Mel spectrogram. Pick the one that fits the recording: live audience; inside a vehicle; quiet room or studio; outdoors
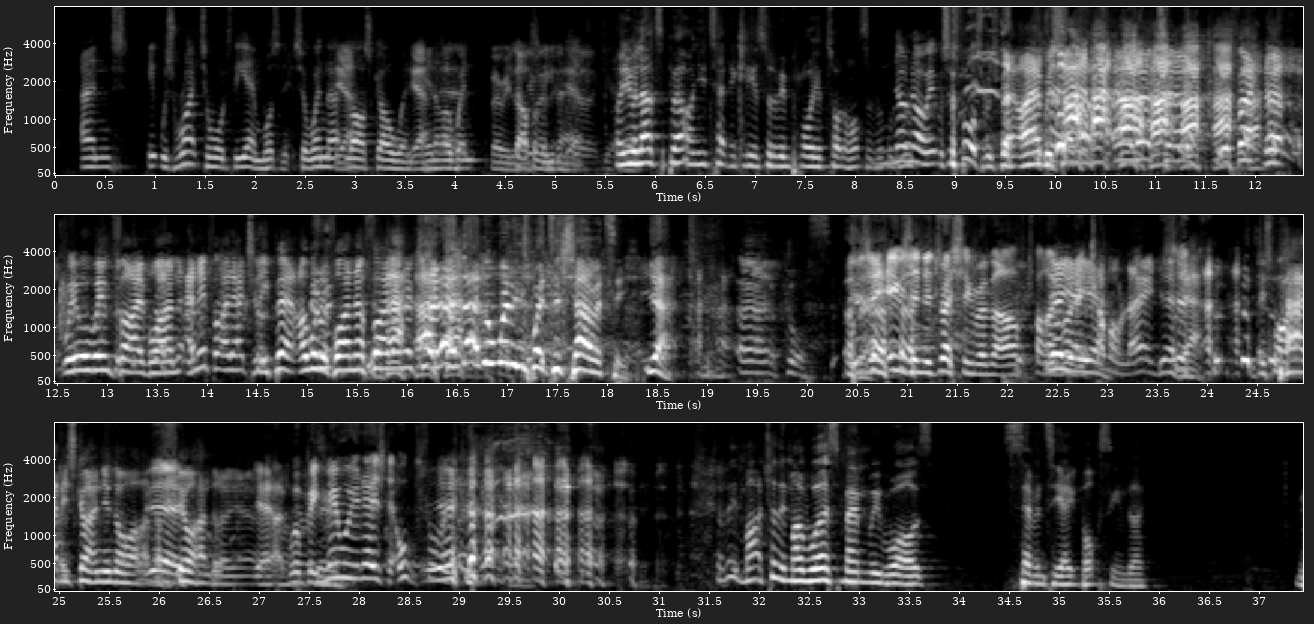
live audience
